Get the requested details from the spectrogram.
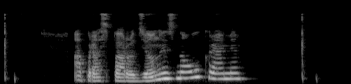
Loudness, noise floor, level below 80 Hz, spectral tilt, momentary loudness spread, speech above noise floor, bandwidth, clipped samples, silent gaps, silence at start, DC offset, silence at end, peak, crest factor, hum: -24 LUFS; -59 dBFS; -76 dBFS; -5.5 dB/octave; 23 LU; 36 dB; 11.5 kHz; under 0.1%; none; 0.75 s; under 0.1%; 1.05 s; -8 dBFS; 18 dB; none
